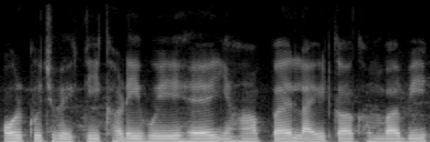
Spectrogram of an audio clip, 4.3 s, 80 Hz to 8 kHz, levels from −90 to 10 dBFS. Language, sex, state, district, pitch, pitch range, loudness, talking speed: Hindi, male, Rajasthan, Jaipur, 150 Hz, 145-155 Hz, -17 LUFS, 165 wpm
